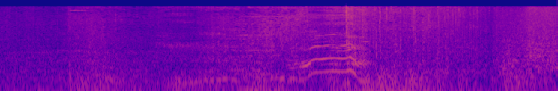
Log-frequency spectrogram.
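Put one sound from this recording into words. A burst of frost hisses and crackles.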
